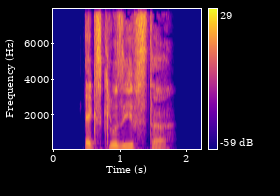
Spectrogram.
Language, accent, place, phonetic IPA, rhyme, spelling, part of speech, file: German, Germany, Berlin, [ɛkskluˈziːfstə], -iːfstə, exklusivste, adjective, De-exklusivste.ogg
- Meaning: inflection of exklusiv: 1. strong/mixed nominative/accusative feminine singular superlative degree 2. strong nominative/accusative plural superlative degree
